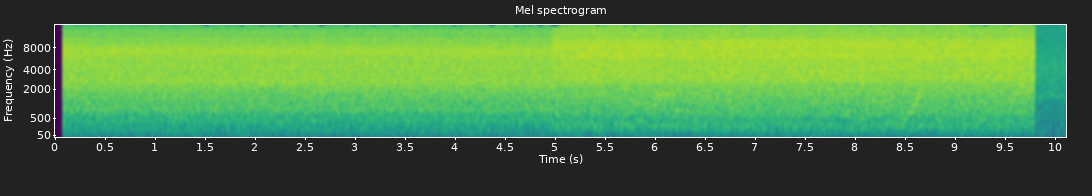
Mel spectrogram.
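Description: A 73-foot limestone waterfall running at full flow after heavy rain: a loud, dense, steady rush of falling water. It shifts slightly about halfway through and cuts off suddenly just before the end.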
